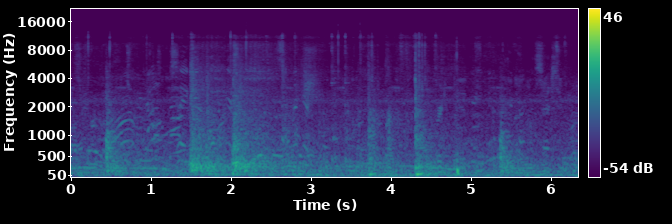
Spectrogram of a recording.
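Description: Indistinct voices of spectators and players calling out during an outdoor soccer match, with a few short low thumps near the end.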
